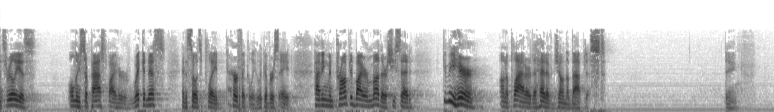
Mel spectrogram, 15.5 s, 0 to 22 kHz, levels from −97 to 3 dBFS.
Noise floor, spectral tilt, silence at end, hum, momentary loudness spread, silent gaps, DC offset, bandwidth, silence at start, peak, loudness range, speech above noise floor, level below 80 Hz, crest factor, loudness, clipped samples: -55 dBFS; -4.5 dB/octave; 0.75 s; none; 17 LU; none; under 0.1%; 8.8 kHz; 0 s; -2 dBFS; 6 LU; 35 dB; -50 dBFS; 20 dB; -19 LUFS; under 0.1%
